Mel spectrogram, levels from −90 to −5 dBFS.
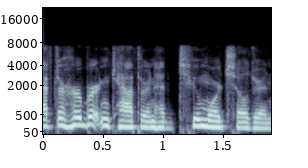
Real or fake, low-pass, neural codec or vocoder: real; 7.2 kHz; none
